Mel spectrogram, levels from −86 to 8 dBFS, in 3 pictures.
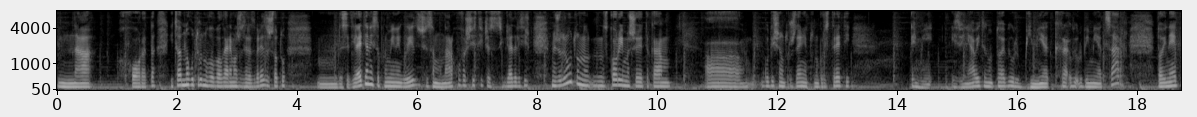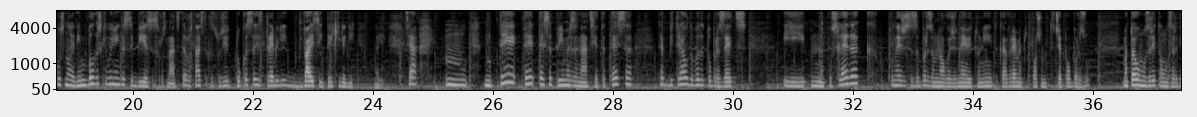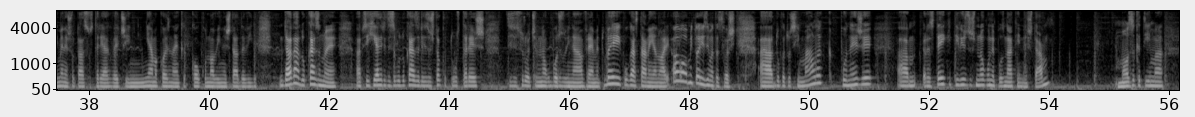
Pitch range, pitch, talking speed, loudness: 140-185 Hz, 155 Hz, 175 wpm, -31 LUFS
